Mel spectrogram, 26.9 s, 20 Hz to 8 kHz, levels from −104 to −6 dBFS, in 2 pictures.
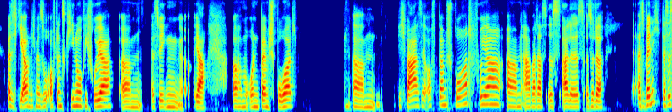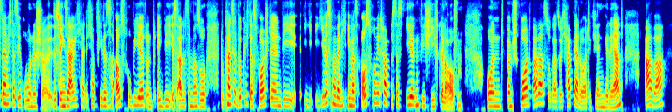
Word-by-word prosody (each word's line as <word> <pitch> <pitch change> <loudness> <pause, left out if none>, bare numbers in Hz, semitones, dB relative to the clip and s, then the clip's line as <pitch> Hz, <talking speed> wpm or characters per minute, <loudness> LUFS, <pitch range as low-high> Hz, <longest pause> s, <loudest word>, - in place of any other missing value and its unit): also, 190 +1 -1
ich 150 - -11
gehe 165 0 +5
auch 185 - -1
nicht 170 0 -15
mehr 170 - -5
so 170 +2 -7
oft 175 +2 -1
ins 185 0 -4
Kino 190 -1 -2
wie 180 - -7
früher, 180 +3 +4 0.2
ähm, 155 -1 -2 0.2
deswegen, 160 -1 -6 0.3
ja. - - +5 0.5
Ähm, 160 -1 -1
und 165 +1 -4
beim 165 -1 +4
Sport 175 +3 +2 1.1
ähm, 155 -2 -2 0.5
ich 175 0 -14
war 180 +1 +6
sehr 180 -1 -9
oft - - -10
beim 215 0 0
Sport 225 +5 -2
früher, 230 0 +1
ähm, 170 -1 0
aber 160 +2 +1
das 165 0 +1
ist 165 0 -7
alles 160 0 +1
also, 170 +1 -4
da 155 -2 +4 0.6
also, 170 - -3
wenn 215 +1 +6
ich 295 0 -14
das 195 +2 -4
ist 225 +2 -4
nämlich 245 -1 +4
das 220 -2 -4
Ironische, 170 -3 -4
deswegen 180 +1 +1
sage 180 +1 +7
ich 195 -2 -17
halt, 165 - -5
ich 155 - -13
habe 190 -1 -6
vieles 185 -2 -4
ausprobiert 210 -1 +2
und 160 0 -8
irgendwie 175 0 -5
ist 170 -1 -2
alles 175 0 +4
immer 175 0 -3
so 170 -1 -2 0.3
Du 175 - -11
kannst 230 +2 +4
ja 270 - -8
wirklich 215 +5 -4
das 185 0 +1
vorstellen, 195 -1 +1
wie 180 -2 -6
je 175 -4 -16
jedes 225 +9 -3
Mal, 230 - +2
wenn 205 -2 +3
ich 205 - -10
irgendwas 190 -2 0
ausprobiert 260 +2 +1
habe, 255 -1 +6
ist - - -9
das 185 0 -5
irgendwie 210 -2 +2
schiefgelaufen. 175 -1 -1 0.5
Und 180 -1 -1
beim 180 0 -1
Sport 225 +5 +4
war - - +5
das 255 0 +3
sogar 160 -2 -7
so, - - -10
ich 165 +5 -12
habe 220 0 +1
ja - - +6
Leute 145 +3 -4
kennengelernt. 155 +5 +1 0.4
Aber, - - +4
180 Hz, 195 wpm, -24 LUFS, 165-205 Hz, 1.1 s, sage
